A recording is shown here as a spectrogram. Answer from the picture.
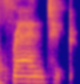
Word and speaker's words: frantic: When you move your mouth long in a vertical, in a vertical side like this, your sound sounds like air and R all together. So frantic. Frantic. Frantic. Frantic. Yes, frantic. Frantic. Yes, move your mouth, okay, with the sound of air, but longer in verticals.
